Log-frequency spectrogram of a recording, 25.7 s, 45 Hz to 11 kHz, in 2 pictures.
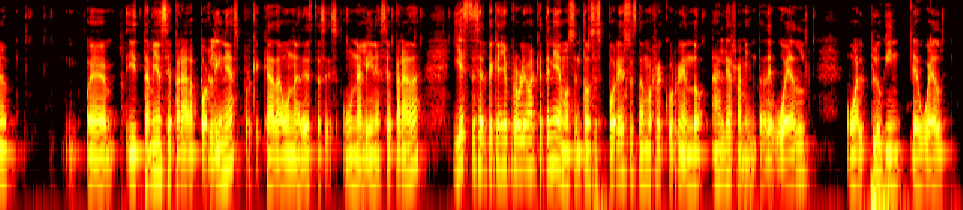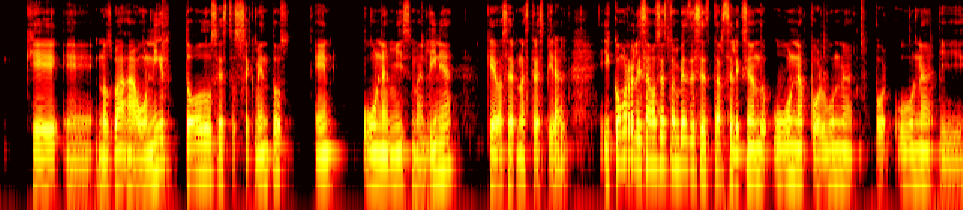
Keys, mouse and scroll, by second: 0.3 shift+click, 0.6 shift+click, 1.1 shift+click, 2.0 click, 3.8 click, 4.5 click, 6.6 click, 7.1 scroll up 1, 7.6 click, 9.2 click, 12.4 click, 13.4 click, 14.0 middle click, 14.7 click, 15.6 click, 16.1 shift+middle click, 17.0 shift+click, 17.7 shift+click, 18.7 middle click, 19.9 middle click, 20.4 middle click, 22.2 shift+middle click, 22.4 shift+click, 23.5 shift+click, 24.0-24.4 scroll down 2, 24.9 shift+click, 25.3 middle click.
